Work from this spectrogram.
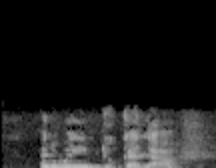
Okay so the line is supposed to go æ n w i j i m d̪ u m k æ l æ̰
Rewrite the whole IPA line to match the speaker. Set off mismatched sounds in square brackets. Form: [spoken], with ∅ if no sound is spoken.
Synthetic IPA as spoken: æ n w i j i m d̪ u [∅] k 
